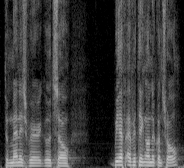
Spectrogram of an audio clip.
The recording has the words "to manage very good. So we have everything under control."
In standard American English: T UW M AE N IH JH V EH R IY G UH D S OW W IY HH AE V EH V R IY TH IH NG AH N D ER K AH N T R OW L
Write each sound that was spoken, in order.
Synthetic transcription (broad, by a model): T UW M AE N IH JH V EH R IY G UH D S OW W IY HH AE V EH V R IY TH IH NG AH N D ER K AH N T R OW L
